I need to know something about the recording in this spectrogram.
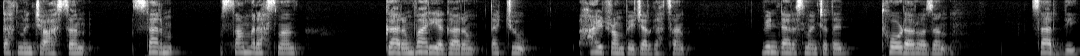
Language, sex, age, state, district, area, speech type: Kashmiri, female, 30-45, Jammu and Kashmir, Anantnag, rural, spontaneous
